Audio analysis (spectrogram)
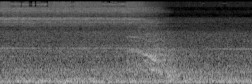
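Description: A Yama Seiki VP-2012HD CNC bridge mill spindle runs at 2,500 RPM, giving a steady, even broadband whir with a faint high tone, continuous and alone without talk.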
